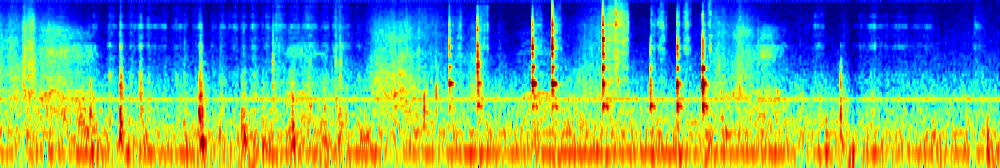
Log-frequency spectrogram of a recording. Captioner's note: scratching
